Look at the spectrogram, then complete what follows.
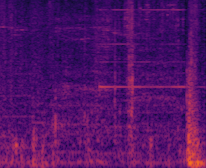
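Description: A steady low hum inside a dusty, falling-apart Chevrolet Agile car being driven, with a few light metallic jingles of keys and a sharp thud near the end.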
